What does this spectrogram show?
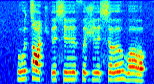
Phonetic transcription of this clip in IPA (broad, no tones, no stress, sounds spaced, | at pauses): ʊ t ɑ t͡ʃʼ ɪ s ɪː θ ə ʒ ɪː s əː β ʌ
